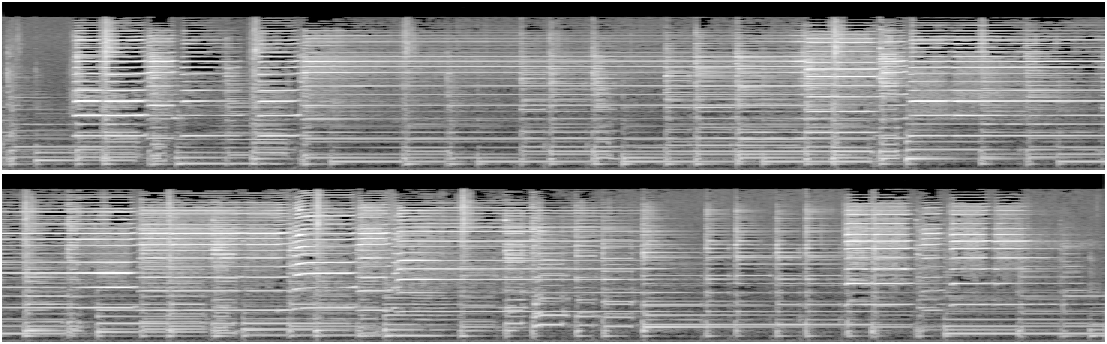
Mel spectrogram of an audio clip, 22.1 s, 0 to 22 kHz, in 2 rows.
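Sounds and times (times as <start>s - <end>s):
acoustic guitar picked and strummed: 0.0s - 22.0s
harmonica bending long notes: 0.7s - 22.0s.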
